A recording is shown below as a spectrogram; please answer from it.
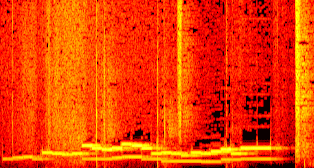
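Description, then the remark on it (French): A telephone rings with a melodic ringtone, a stepped sequence of clear electronic notes playing steadily and fairly loud for several seconds before cutting off, with a few clicks near the end. “Le téléphone sonne, je...”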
